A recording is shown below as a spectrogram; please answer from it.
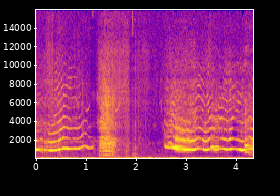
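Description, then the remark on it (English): High, tonal squeaks from an adult female Asian elephant at an elephant camp in Nepal, two long wavering calls separated by a brief rough burst, loud and clear over a low rumbling background. “So we started out with just observing the facial movements and posture of Asian elephants when they squeak.”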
